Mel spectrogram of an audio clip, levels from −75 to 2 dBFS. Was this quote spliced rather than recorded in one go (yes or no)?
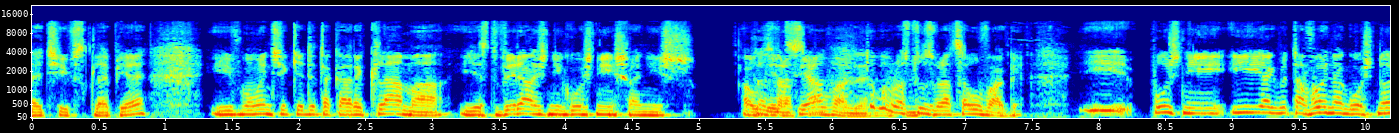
no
